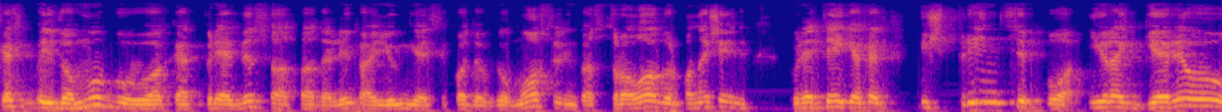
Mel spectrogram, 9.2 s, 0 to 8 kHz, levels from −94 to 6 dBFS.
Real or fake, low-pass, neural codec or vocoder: real; 7.2 kHz; none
